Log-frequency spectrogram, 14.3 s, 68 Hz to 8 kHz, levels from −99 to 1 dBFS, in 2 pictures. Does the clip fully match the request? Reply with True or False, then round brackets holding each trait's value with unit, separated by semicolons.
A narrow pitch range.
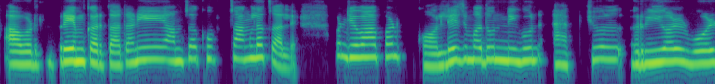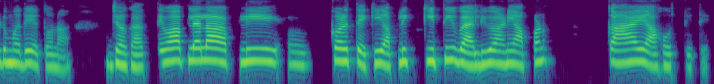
False (3.7 semitones)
